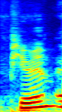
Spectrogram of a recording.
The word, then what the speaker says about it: Purim: and you made it very easy for me to understand what Purim is. – I hope so. – Am I saying it right, Purim? – It's Purim, but yeah, you can...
